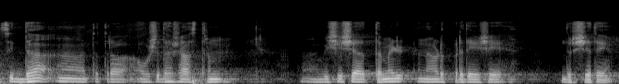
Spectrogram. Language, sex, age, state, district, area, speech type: Sanskrit, male, 18-30, Karnataka, Bangalore Urban, urban, spontaneous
